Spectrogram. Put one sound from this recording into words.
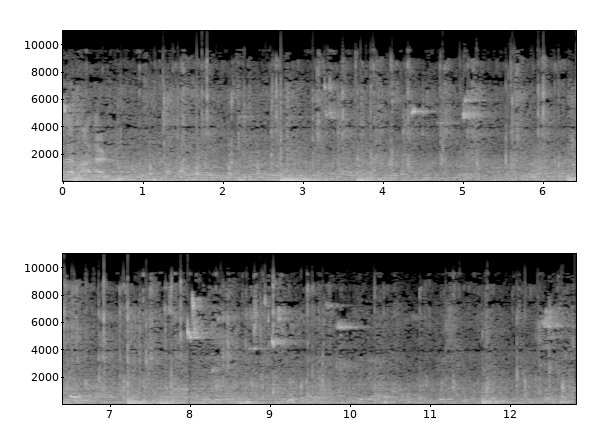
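Sneakers squeak on the floor in a large echoing hall.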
